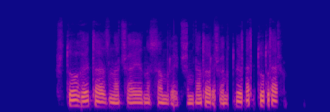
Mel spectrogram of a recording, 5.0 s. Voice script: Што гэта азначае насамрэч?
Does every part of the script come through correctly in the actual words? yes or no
no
